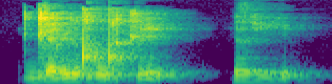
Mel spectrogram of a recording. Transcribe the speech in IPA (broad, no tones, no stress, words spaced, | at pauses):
ɡʲælʲndɑ̤ndo̤t͡ʃi | ði̤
